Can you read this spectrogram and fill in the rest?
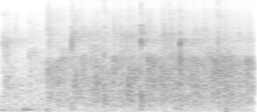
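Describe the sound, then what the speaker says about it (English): Audience applause at a panel discussion on substandard and falsified medical products, a steady wash of many hands clapping that swells in after a brief quiet start and carries on evenly to the end. "Okay, round of applause."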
